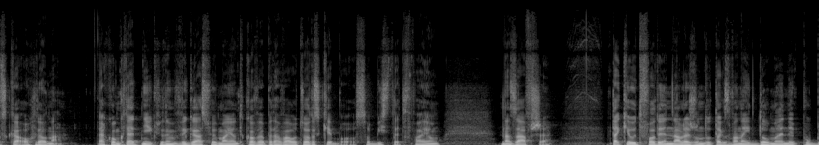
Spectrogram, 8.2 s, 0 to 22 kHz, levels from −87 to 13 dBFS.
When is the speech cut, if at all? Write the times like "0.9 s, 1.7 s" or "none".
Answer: none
